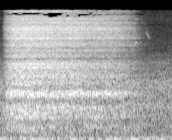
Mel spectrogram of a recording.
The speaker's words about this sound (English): We'll take three deep breaths. We'll extend our belly on the in breath. We'll hold for a slight moment at the top and then exhale with a loud, audible sigh. We do this three times. So let's start. Deep breath in, extend your belly.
